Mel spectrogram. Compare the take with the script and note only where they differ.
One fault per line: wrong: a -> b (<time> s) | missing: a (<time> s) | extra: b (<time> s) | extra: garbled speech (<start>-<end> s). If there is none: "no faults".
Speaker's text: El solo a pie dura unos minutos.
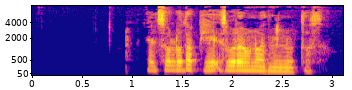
no faults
